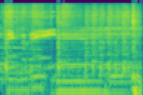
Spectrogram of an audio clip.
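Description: Live rock band playing guitars over a drum kit, with bass drum and snare hits prominent.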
